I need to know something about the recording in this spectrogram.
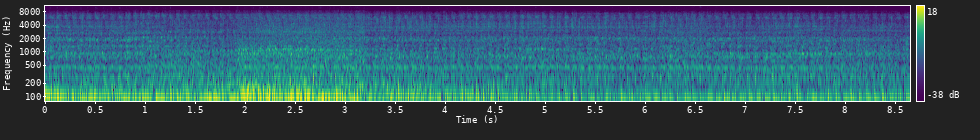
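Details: Hero Glamour BS6 XTEC motorcycle, low kilometres, with kick-start pinion removed: even single-cylinder idle, steady beat, no rasping or scraping; the khar-khar noise was traced to the kick pinion, engine smooth and quiet.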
